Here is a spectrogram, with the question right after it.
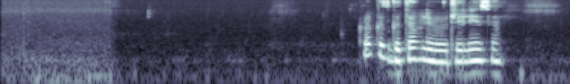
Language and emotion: Russian, neutral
